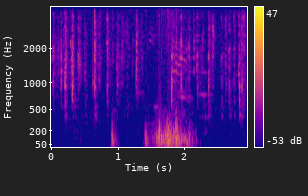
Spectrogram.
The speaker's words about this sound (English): I'm just getting your issue typed up here.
